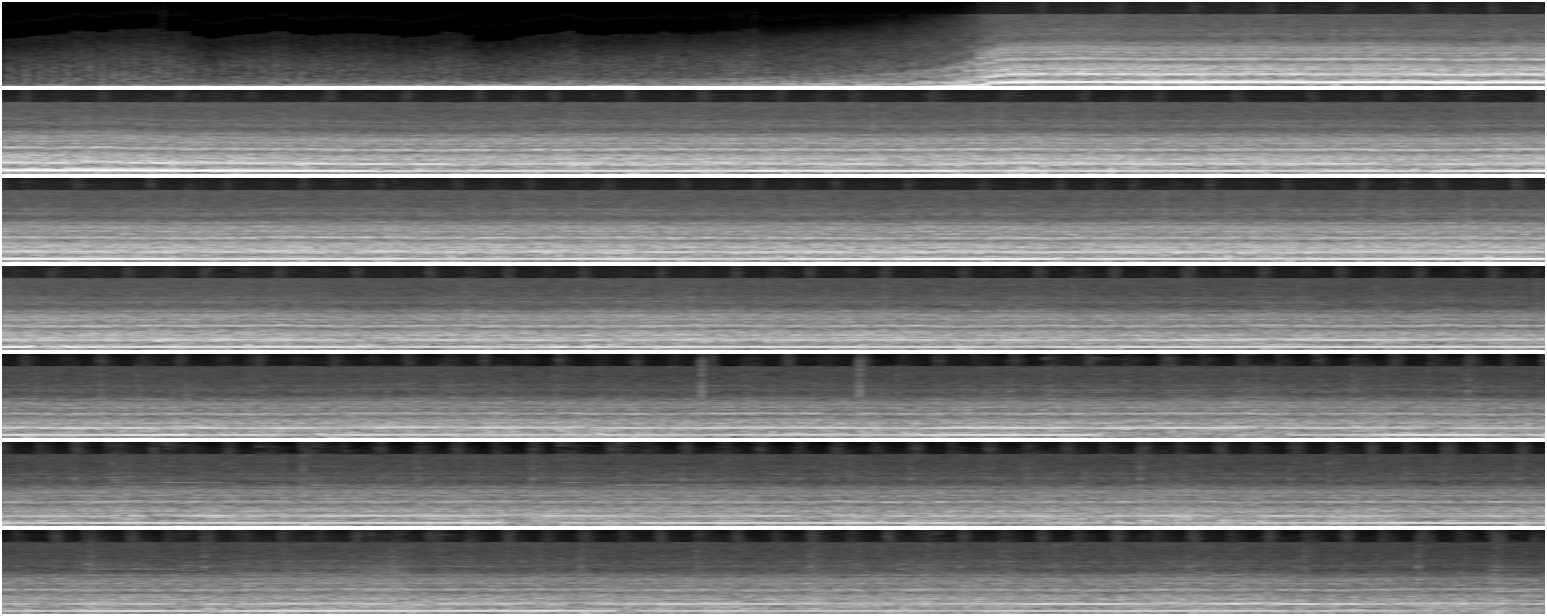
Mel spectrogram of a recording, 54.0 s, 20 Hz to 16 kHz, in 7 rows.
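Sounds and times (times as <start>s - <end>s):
high motor whine: 0.0s - 54.0s
electric fan motor humming: 2.5s - 54.0s.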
